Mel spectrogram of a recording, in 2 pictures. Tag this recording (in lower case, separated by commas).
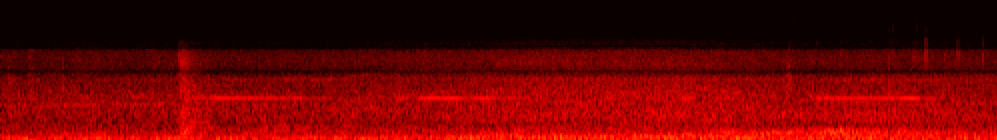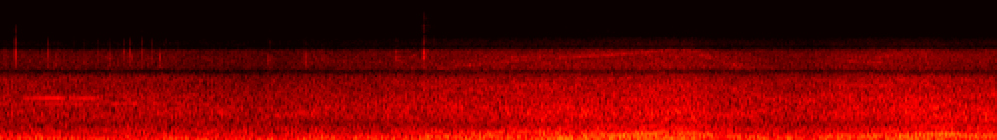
outside, urban or man-made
